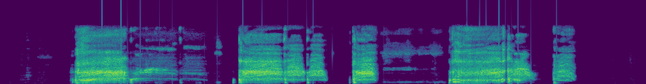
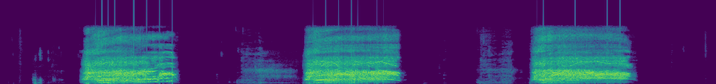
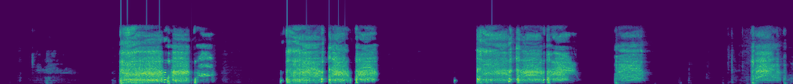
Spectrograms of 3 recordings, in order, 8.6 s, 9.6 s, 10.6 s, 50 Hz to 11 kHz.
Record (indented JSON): {
  "cough_length": "8.6 s",
  "cough_amplitude": 31317,
  "cough_signal_mean_std_ratio": 0.58,
  "exhalation_length": "9.6 s",
  "exhalation_amplitude": 31023,
  "exhalation_signal_mean_std_ratio": 0.58,
  "three_cough_length": "10.6 s",
  "three_cough_amplitude": 32767,
  "three_cough_signal_mean_std_ratio": 0.52,
  "survey_phase": "beta (2021-08-13 to 2022-03-07)",
  "age": "18-44",
  "gender": "Female",
  "wearing_mask": "Yes",
  "symptom_cough_any": true,
  "symptom_new_continuous_cough": true,
  "symptom_shortness_of_breath": true,
  "symptom_sore_throat": true,
  "symptom_abdominal_pain": true,
  "symptom_diarrhoea": true,
  "symptom_fatigue": true,
  "symptom_headache": true,
  "symptom_change_to_sense_of_smell_or_taste": true,
  "symptom_loss_of_taste": true,
  "symptom_onset": "4 days",
  "smoker_status": "Current smoker (1 to 10 cigarettes per day)",
  "respiratory_condition_asthma": false,
  "respiratory_condition_other": false,
  "recruitment_source": "Test and Trace",
  "submission_delay": "2 days",
  "covid_test_result": "Positive",
  "covid_test_method": "RT-qPCR",
  "covid_ct_value": 21.1,
  "covid_ct_gene": "ORF1ab gene",
  "covid_ct_mean": 22.0,
  "covid_viral_load": "59000 copies/ml",
  "covid_viral_load_category": "Low viral load (10K-1M copies/ml)"
}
